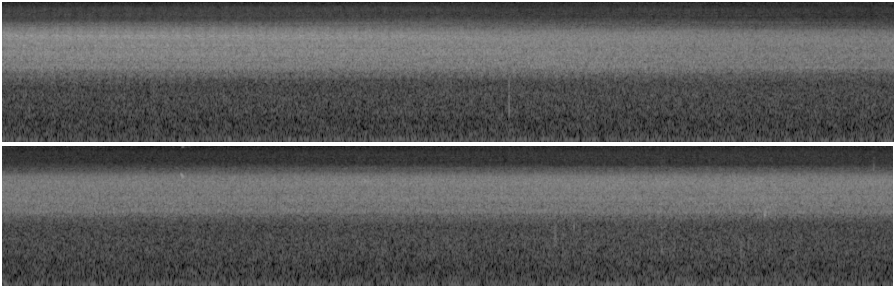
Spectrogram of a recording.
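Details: Summer cicadas, loud in this season, keep up a continuous, high, rasping buzz across the whole stretch. It is slightly stronger at the start, with only a few faint ticks in the background.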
